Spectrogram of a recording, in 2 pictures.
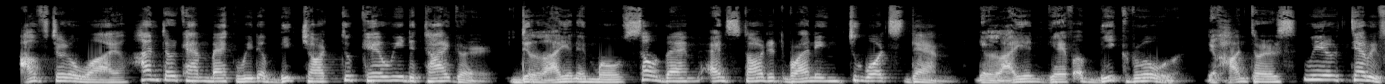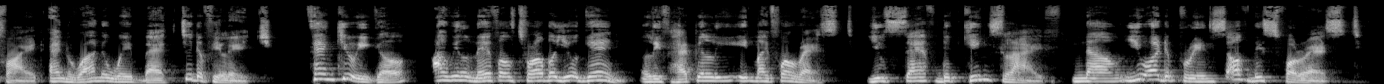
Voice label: KARAKTER ENGLISH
